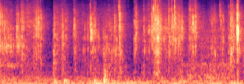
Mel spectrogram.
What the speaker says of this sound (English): Let's get to some crinkling.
